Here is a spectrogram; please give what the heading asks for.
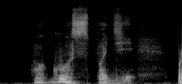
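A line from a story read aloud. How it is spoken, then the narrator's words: Whisper. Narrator (Russian): прошептал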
